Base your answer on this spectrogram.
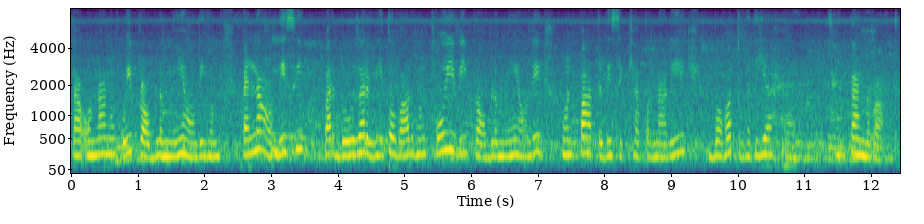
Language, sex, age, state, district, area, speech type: Punjabi, female, 30-45, Punjab, Bathinda, rural, spontaneous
